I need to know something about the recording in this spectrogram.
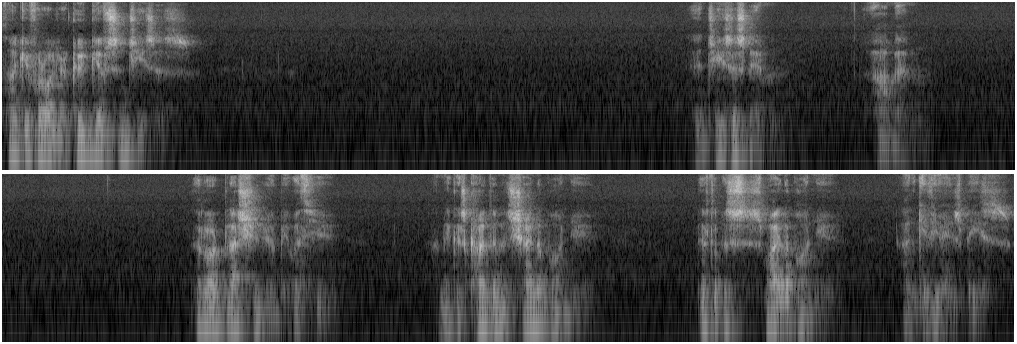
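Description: An older man speaks calmly and slowly into a nearby microphone, with long pauses.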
